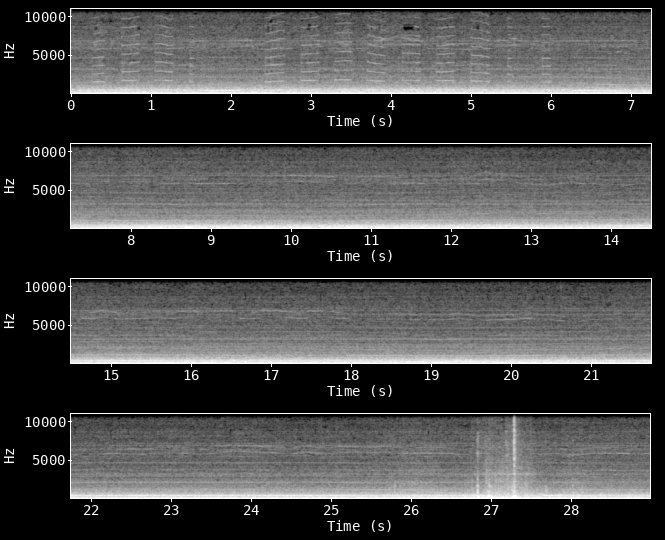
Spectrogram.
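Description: Wind rushes steadily past a glider's cockpit.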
